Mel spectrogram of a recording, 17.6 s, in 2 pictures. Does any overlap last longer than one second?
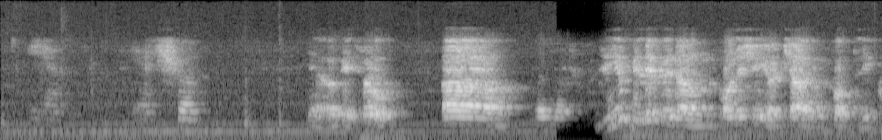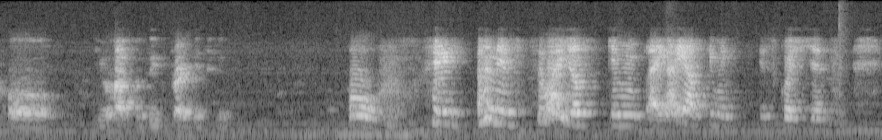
No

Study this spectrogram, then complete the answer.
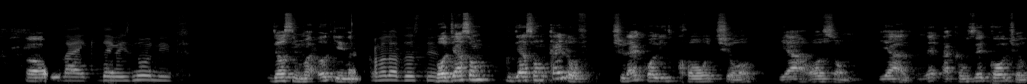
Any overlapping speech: No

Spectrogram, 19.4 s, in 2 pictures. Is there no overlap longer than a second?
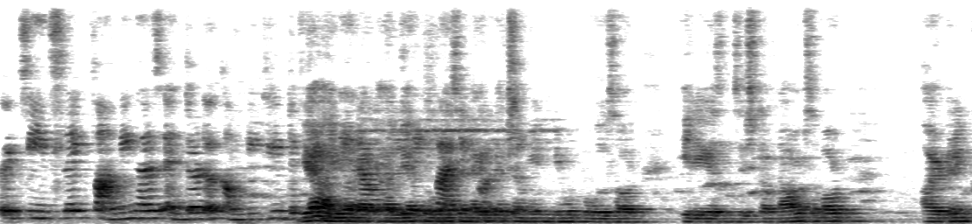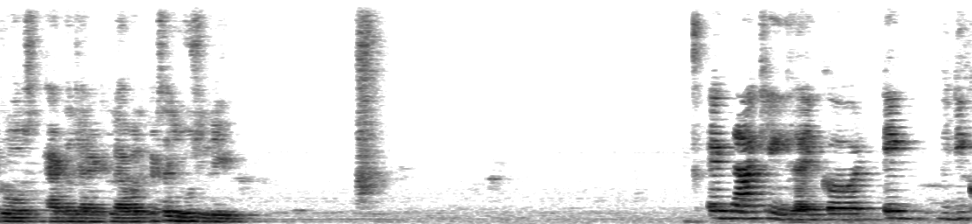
No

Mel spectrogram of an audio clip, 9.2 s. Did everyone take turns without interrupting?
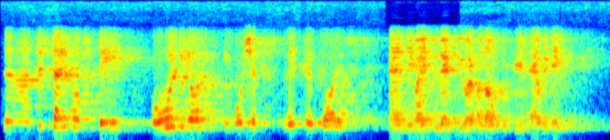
Yes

